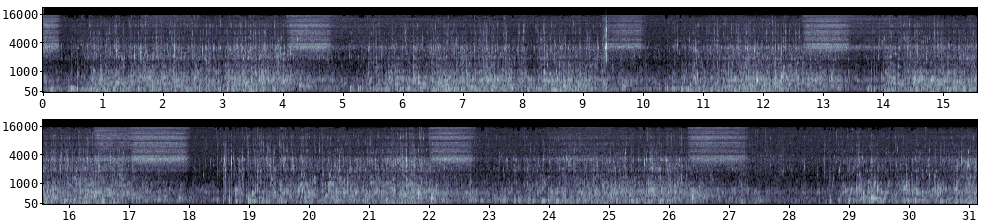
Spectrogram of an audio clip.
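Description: Scuba regulator breathing heard underwater: long bubbling rushes of exhaled air, broken every four to five seconds by short quieter pauses for the next breath.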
